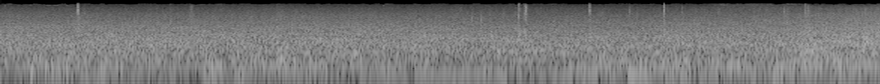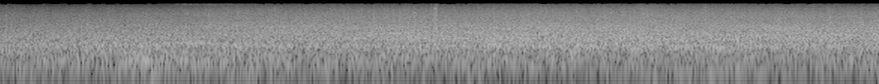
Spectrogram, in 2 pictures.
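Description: Fast-flowing river in flood rushing steadily. It grows louder and brighter about halfway through, with a few faint clicks early on.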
